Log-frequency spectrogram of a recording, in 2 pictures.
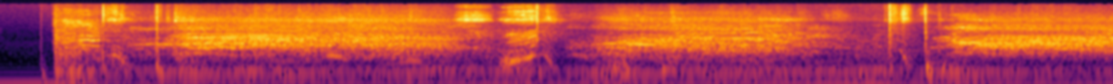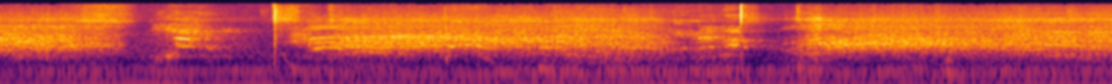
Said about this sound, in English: And they get a free shot. They get three slaps per the whole, like, I guess, fight round.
